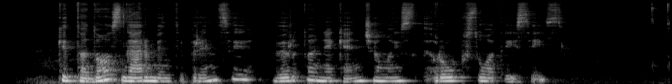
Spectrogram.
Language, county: Lithuanian, Panevėžys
